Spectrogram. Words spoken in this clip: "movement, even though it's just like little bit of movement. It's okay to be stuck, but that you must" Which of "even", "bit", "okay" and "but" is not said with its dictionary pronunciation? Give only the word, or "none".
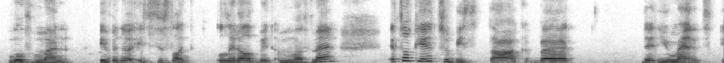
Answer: none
